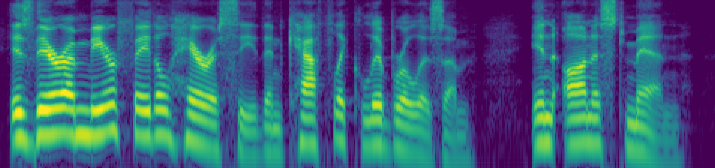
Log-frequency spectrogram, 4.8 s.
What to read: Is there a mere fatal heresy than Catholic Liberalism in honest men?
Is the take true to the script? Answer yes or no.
yes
